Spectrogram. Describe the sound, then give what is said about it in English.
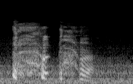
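A person coughs a few times in quick, short, rough bursts, moderately loud, with no other sound. “I have to cough.”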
